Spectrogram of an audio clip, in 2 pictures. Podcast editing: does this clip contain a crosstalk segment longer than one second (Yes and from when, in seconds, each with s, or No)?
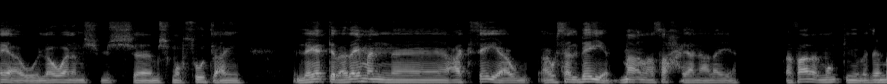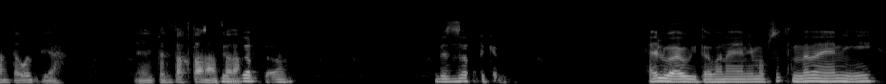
No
